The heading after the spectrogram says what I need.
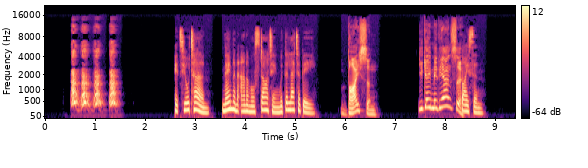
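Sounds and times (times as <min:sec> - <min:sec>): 
beagle barking: 0:00.5 - 0:01.6
speech: 0:02.6 - 0:06.7, 0:07.5 - 0:08.8.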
